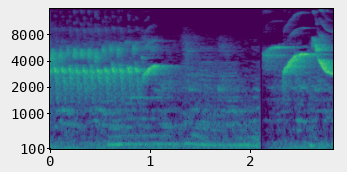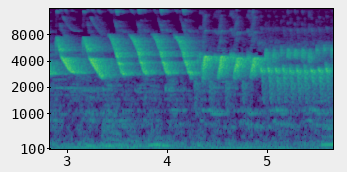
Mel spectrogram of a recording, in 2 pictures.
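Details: Worked-up, noisy canary delivering a ringing trill and a short pause, then a strong series of loud, swooping, downward-slurred notes, about four a second, ending in a high rattling trill.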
